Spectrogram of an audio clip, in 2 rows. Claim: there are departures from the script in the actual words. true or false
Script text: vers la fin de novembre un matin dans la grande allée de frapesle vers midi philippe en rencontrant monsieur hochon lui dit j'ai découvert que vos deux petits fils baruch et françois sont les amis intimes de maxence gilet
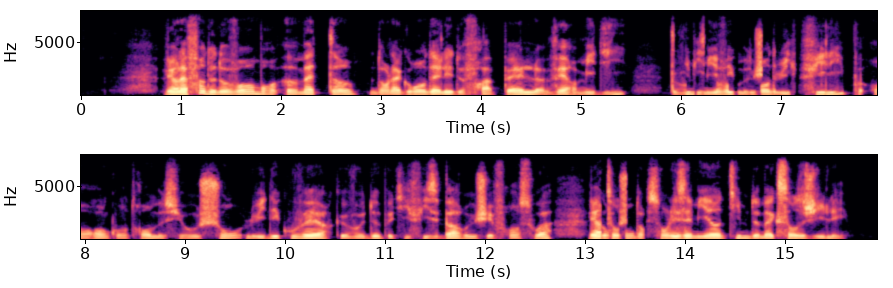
true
